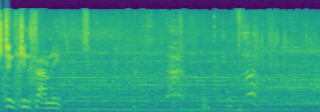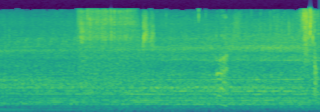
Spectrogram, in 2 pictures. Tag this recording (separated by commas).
Speech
